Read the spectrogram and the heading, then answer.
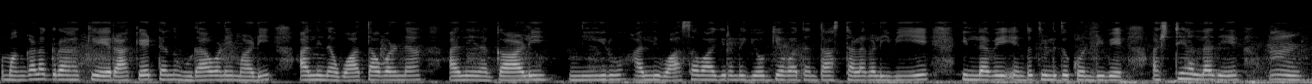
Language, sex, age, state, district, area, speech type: Kannada, female, 30-45, Karnataka, Tumkur, rural, spontaneous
